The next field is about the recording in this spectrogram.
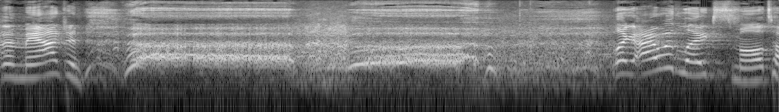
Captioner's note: screaming; crowd laughing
